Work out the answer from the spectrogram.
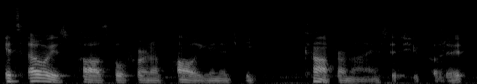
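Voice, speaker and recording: A man playing a coolly analytical, formal company official in a tabletop roleplay, speaking deliberately and precisely. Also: low-pitched, lively intonation, a little mellow, slightly rough. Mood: formal, guarded.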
